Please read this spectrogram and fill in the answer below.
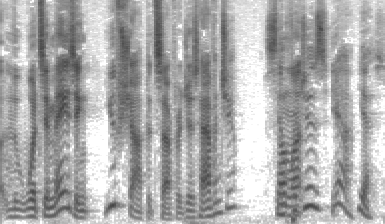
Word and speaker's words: Selfridge: Suffrage, spelled Selfridge, like self and fridge together. Oh, yeah, because But it's pronounced suffrage, as in like women's suffrage.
